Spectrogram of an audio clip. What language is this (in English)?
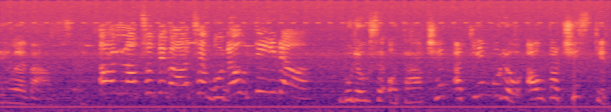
Czech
